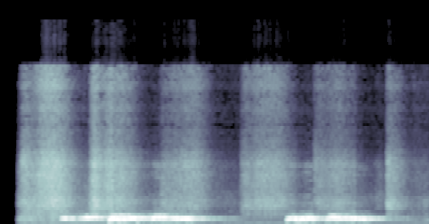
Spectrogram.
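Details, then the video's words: Spotted dove kept as a lure bird, a Riau Islands tekukur whose voice is improving after a recent drop. Two low, hoarse cooing phrases of rolling notes, with a faint steady hum beneath. "SUARA TEKUKUR PIKAT"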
